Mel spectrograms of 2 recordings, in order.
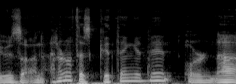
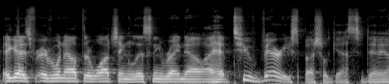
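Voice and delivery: ordinary talk, nothing marked

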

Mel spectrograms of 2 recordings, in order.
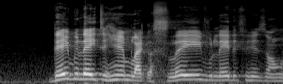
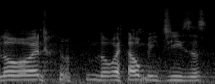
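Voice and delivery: mock crying prayer; 10 dB quieter than usual. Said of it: "you crying".

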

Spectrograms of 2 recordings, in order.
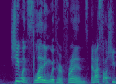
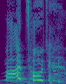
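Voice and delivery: higher and louder, breaking into laughter; can't hold the laugh; laughing as he retells scolding mom; laughing through words; 12 semitones higher, 8 dB louder than usual. Real, not acted.

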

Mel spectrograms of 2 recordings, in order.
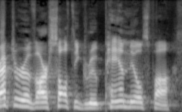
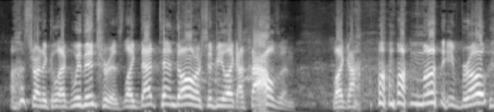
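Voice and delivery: loud comic demand, rising in pitch; mock indignation; 4 semitones higher, 7 dB louder than usual. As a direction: build to an outraged plea between brothers. Acted demand to collect the bet.

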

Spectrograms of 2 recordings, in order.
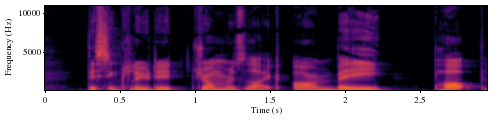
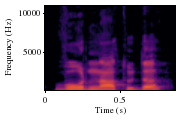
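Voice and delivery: a host's keen try at a Norwegian accent, pitched higher; 5 semitones higher than usual. Shown as a demonstration. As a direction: ask it like a native from Oslo, in a Norwegian accent. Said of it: "I'm gonna do my best Norwegian accent".

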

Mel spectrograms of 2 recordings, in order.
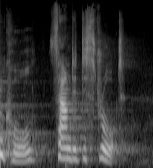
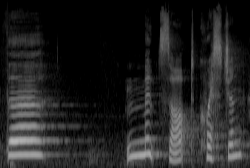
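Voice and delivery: much softer, slow and hesitant; tentative; 4 semitones higher, 6 dB quieter, much slower than usual. A narrator's reading. Cub reporter asking her boss timidly, softly. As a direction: ask it nervously, barely daring. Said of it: "rather tentatively".

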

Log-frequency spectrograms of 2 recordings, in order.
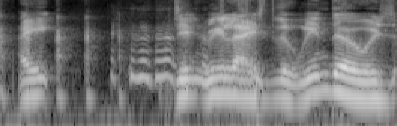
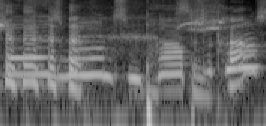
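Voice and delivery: high, soft and slow creep; whispery cartoon creep; creepy pervert voice; 6 dB quieter, slower than usual. Joins the pervert impression.

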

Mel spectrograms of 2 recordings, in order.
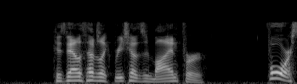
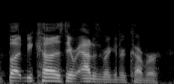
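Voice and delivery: ordinary talk, nothing marked

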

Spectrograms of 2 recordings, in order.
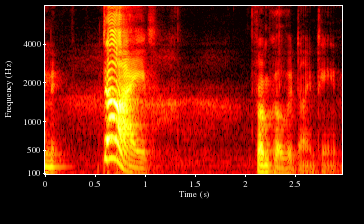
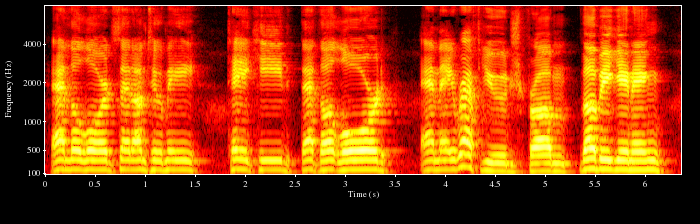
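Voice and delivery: AI robot voice. Acted. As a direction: intone it evenly like a machine prophet. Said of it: "I assume I'm doing A I voice".

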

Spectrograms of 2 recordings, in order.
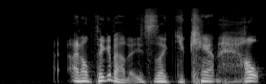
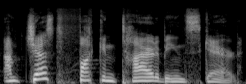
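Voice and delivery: slow, emphatic retold outburst; fed-up outburst; 3 semitones higher, slower than usual. Lawyer finally admitting his fear to coach, fed-up outburst. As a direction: drag it out, exasperated and raw. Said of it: "Starts crying".

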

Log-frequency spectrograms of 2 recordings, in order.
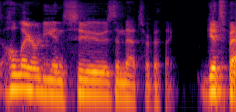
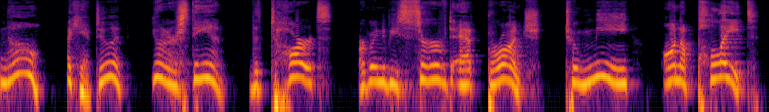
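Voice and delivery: insistent; 7 semitones higher than usual. Retold or imitated. Oz insists to the confused players.

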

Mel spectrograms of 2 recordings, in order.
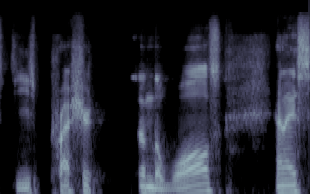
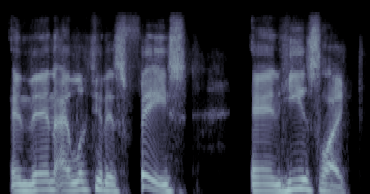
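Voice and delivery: ordinary talk

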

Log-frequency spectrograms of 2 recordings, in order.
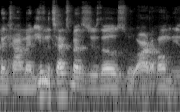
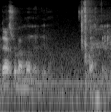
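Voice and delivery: ordinary delivery

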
